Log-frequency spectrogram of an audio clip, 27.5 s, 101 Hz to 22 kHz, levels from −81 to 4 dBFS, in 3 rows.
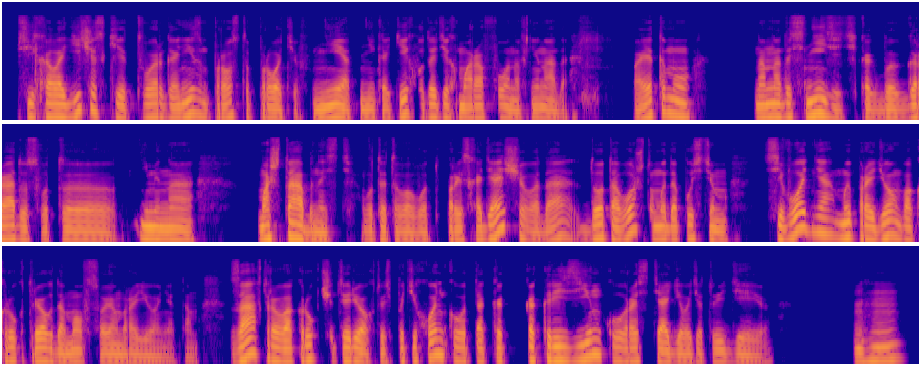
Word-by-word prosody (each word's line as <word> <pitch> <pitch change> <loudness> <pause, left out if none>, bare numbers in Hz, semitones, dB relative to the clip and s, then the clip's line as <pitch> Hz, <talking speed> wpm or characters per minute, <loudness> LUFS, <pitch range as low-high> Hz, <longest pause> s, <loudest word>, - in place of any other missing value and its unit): психологически 110 - 0
твой 105 +2 -2
организм 110 +3 -1
просто 100 +1 -3
против: 90 -3 -2
"Нет, 95 0 +2
никаких 90 +9 -3
вот - - -6
этих 105 -2 -1
марафонов 95 -3 -1
не 95 - -3
надо!" 85 -5 -3 0.6
Поэтому 115 - 0 0.6
нам 100 +1 +3
надо 110 0 +2
снизить 110 - 0
как 85 -2 -2
бы 90 0 0
градус, 105 0 +2
вот, 90 0 -6
э, 90 -3 +1 0.2
именно 95 -3 +2 0.6
масштабность 80 -1 +3
вот 90 0 -5
этого 85 -2 -1
вот 85 0 -5
происходящего, 100 - +1
да, 105 +10 -1
до 110 +7 +2
того, 115 - +2
что 180 - -8
мы, 105 0 +2
допустим: 100 -2 -2 0.3
"Сегодня 160 - +2
мы 125 0 +2
пройдем 120 +3 +2
вокруг 110 +2 -1
3 105 -1 +3
домов 90 +1 0
в - - -12
своем 85 -1 -1
районе, 75 -5 -5
там, 70 -1 -13 0.3
завтра 120 - +5
вокруг 110 +4 +3
4". 105 -5 +1
То - - -5
есть 85 -2 -8
потихоньку, 115 +7 -1
вот 105 -1 -1
так, 105 -2 0
как 105 -1 -1
как 115 0 +1
резинку, 115 +1 +1
растягивать 95 -5 0
эту 95 +3 -4
идею. 85 -2 -6 0.8
Мгм. 110 +5 -2
100 Hz, 125 wpm, -25 LUFS, 90-115 Hz, 0.8 s, завтра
